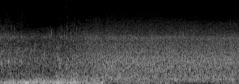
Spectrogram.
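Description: Shallow River Wye rushing over stones, a steady rushing noise. Wind buffets the microphone for about the first second.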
